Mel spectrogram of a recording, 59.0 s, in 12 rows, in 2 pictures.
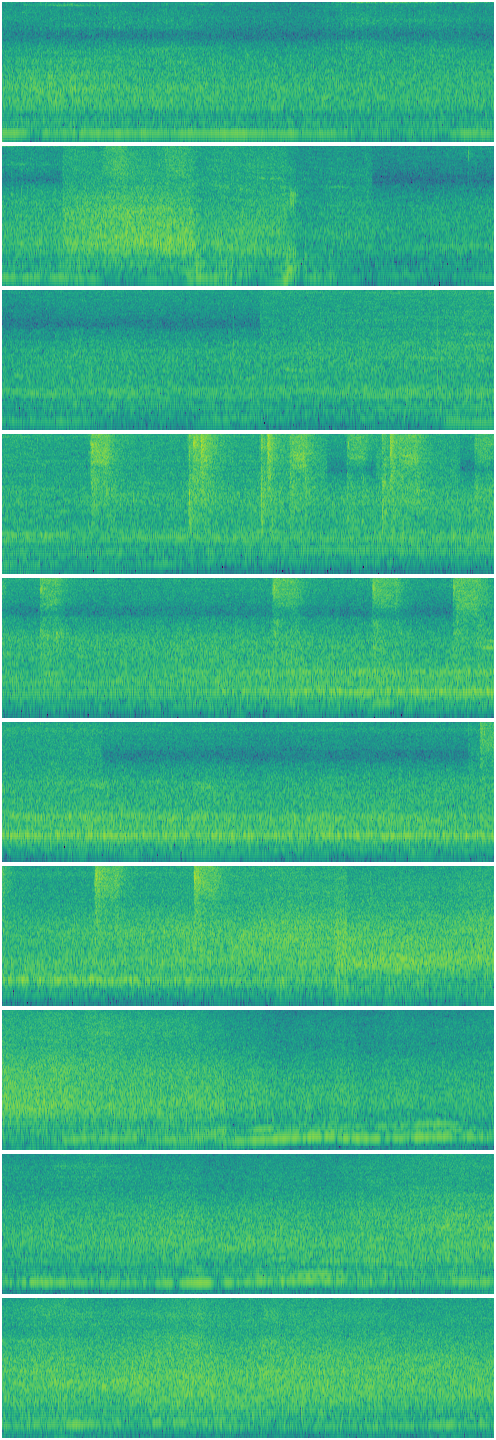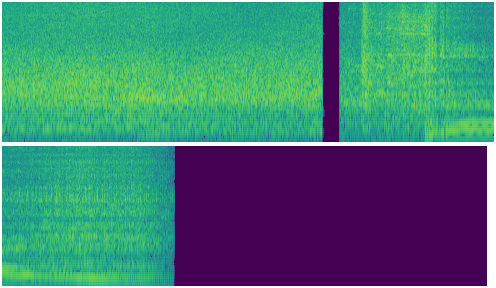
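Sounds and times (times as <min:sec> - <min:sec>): city traffic: 0:00.0 - 0:55.9
sports car engine revving: 0:52.9 - 0:55.8.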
